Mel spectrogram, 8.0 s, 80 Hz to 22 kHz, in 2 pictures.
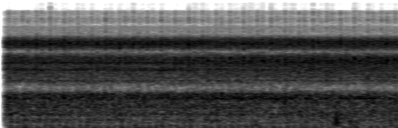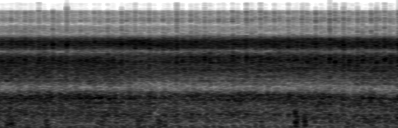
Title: Ford 390 engine knock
